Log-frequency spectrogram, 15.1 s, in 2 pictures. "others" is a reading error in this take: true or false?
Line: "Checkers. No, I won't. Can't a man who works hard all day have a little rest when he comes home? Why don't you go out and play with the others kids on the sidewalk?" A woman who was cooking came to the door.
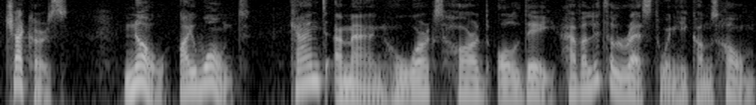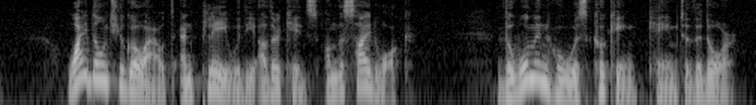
true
